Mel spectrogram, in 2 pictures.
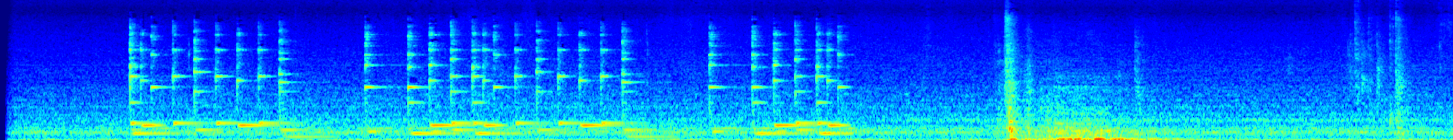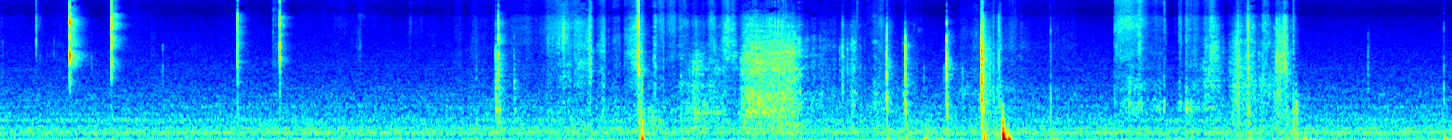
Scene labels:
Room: living room; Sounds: phone ringing, wardrobe or drawer

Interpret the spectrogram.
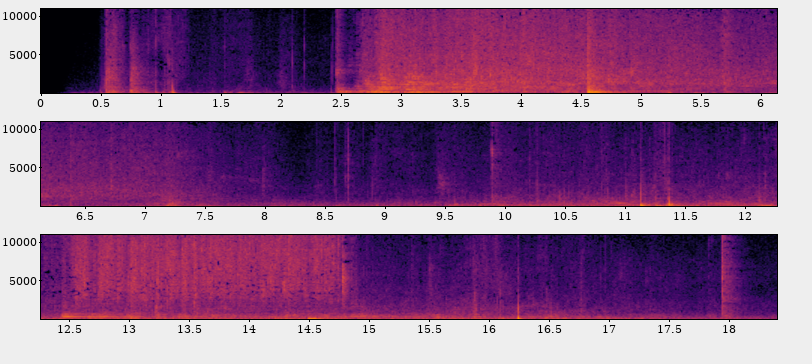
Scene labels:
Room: bathroom; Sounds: toilet flushing, running water, light switch

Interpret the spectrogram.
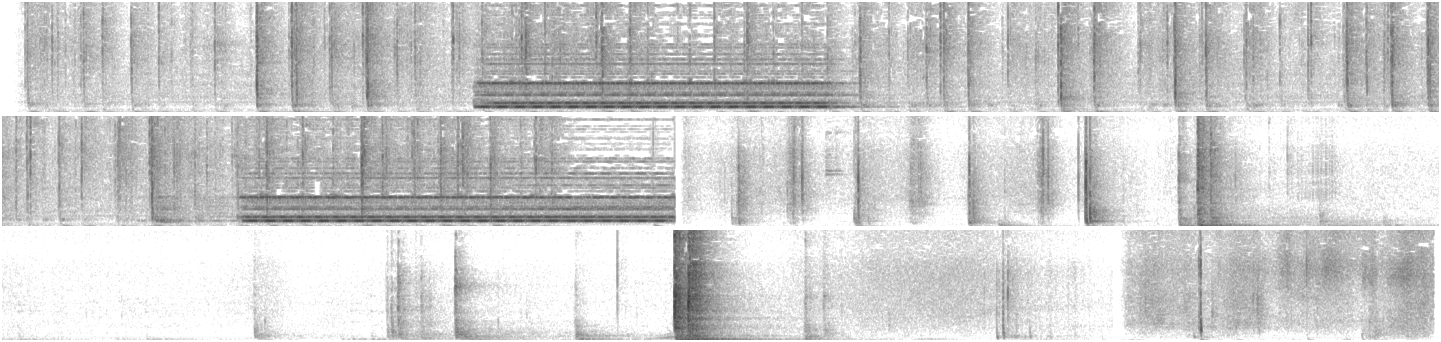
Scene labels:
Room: office; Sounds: keyboard typing, bell ringing, footsteps, door (more than once)

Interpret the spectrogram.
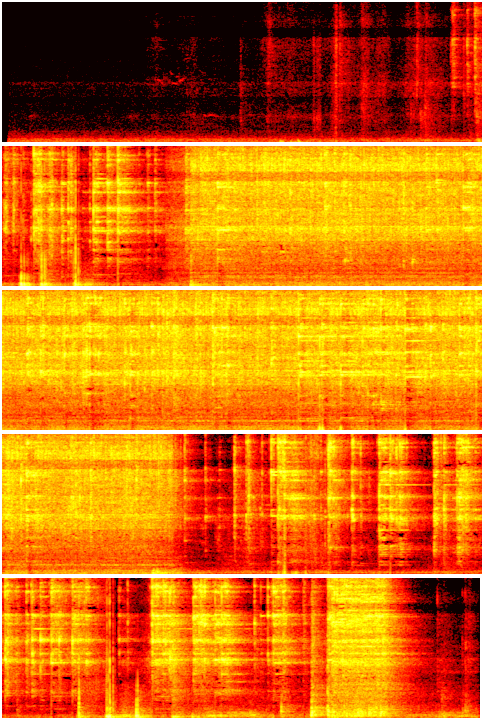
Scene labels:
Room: kitchen; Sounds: footsteps, cutlery and dishes, running water, wardrobe or drawer

